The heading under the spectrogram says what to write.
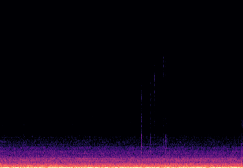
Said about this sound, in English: Look at all this fucking traffic.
